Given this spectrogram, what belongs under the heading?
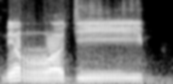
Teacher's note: pengucapan jimnya agak lebih dilembutkan, ya, tidak ditekan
